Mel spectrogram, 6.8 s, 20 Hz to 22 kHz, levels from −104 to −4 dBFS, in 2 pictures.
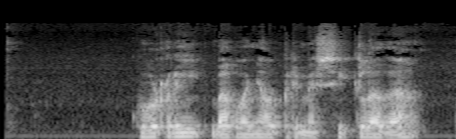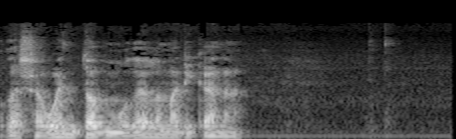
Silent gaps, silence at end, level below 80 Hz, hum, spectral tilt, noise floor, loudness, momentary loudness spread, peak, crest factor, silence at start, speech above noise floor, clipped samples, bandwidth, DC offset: none; 1.6 s; -42 dBFS; none; -6 dB/octave; -62 dBFS; -24 LUFS; 9 LU; -4 dBFS; 20 dB; 1 s; 39 dB; under 0.1%; 10.5 kHz; under 0.1%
